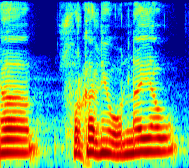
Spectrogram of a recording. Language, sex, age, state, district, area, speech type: Bodo, male, 60+, Assam, Chirang, rural, spontaneous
